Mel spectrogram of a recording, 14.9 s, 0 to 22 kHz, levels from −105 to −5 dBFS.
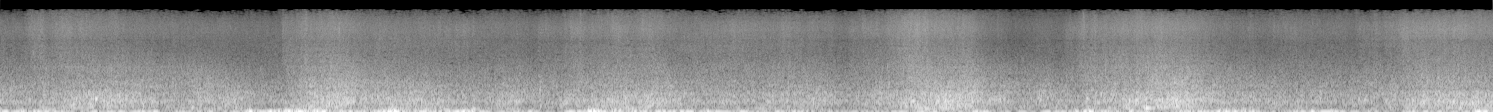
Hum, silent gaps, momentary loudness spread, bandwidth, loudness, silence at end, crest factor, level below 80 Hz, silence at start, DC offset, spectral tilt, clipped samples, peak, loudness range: none; none; 9 LU; 16 kHz; -24 LUFS; 0 s; 18 dB; -28 dBFS; 0 s; under 0.1%; -5 dB/octave; under 0.1%; -2 dBFS; 4 LU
